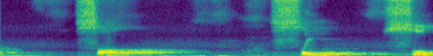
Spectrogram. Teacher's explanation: সদকে আদায় করে নিচের দাঁতের গোড়া থেকে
